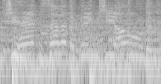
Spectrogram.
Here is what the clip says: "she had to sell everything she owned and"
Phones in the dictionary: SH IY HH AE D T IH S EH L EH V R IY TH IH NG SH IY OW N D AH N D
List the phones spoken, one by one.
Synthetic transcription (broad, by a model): SH IY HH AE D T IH S EH L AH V IY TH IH NG SH IY OW N D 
